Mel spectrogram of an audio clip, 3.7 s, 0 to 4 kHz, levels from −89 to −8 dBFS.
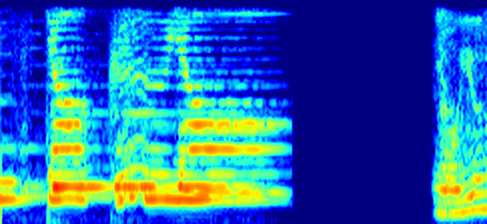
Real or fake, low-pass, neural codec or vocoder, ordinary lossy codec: fake; 3.6 kHz; vocoder, 44.1 kHz, 128 mel bands, Pupu-Vocoder; none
